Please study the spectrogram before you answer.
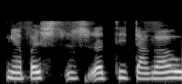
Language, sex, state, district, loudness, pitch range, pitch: Hindi, female, Bihar, Lakhisarai, -16 LUFS, 275-300 Hz, 280 Hz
